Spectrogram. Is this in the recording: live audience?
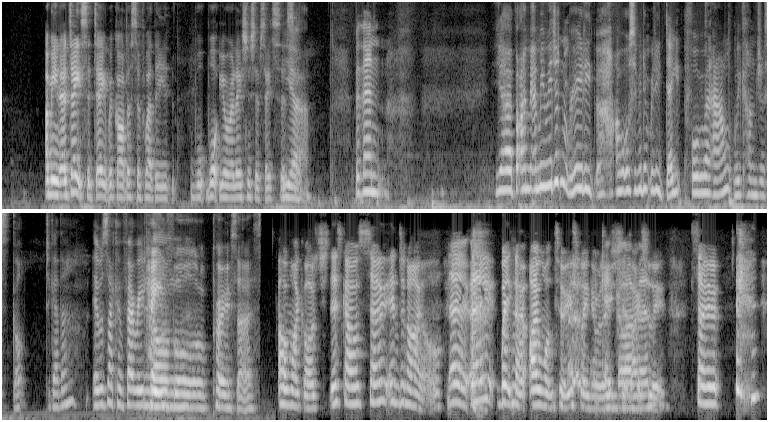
no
